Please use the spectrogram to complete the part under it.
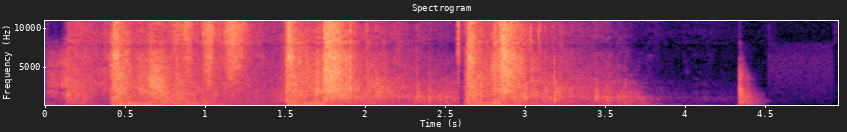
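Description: Gunshot sound effect: four loud blasts. The first three are evenly spaced, each with a long decaying rumble; the last is a short, sharp crack after a moment of near silence.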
